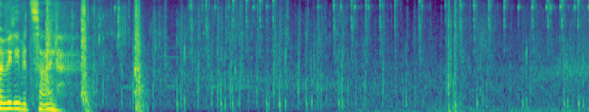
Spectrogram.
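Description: Footsteps run quickly across hard pavement.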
